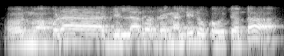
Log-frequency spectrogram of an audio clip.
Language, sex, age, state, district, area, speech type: Odia, male, 45-60, Odisha, Nuapada, urban, conversation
